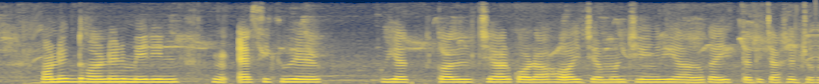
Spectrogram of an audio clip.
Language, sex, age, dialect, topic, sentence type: Bengali, female, 18-24, Northern/Varendri, agriculture, statement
